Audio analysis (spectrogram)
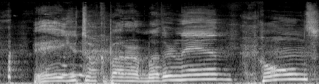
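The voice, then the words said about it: Put-on Mexican accent. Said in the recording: “speaking Iranian with a Mexican accent”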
